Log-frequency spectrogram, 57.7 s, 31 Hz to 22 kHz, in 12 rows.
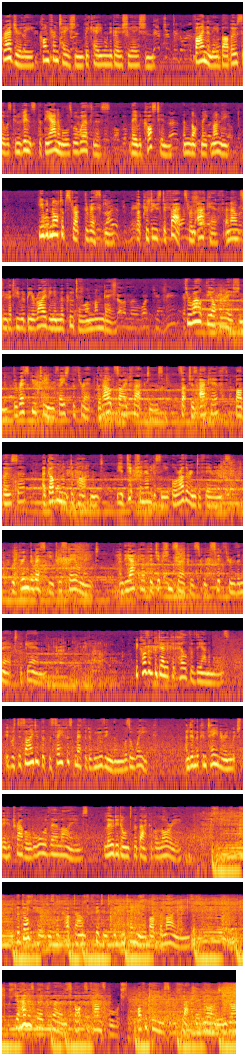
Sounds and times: Speech: 0.0 - 9.5, 10.4 - 34.6, 36.4 - 41.6, 42.2 - 47.0, 48.5 - 52.1, 53.2 - 57.7
Music: 18.2 - 34.7, 47.6 - 57.7
Roaring cats (lions, tigers): 18.4 - 33.4, 34.0 - 37.4.

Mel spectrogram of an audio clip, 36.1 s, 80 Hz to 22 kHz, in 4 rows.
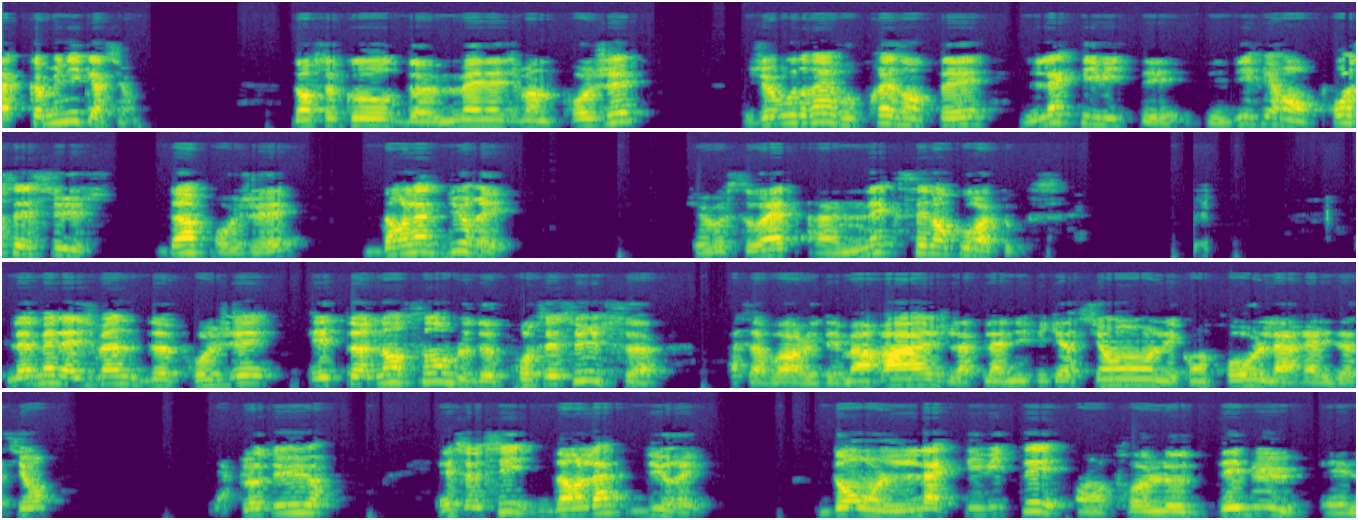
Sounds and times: Speech: 0.0 - 1.0, 2.0 - 4.4, 5.0 - 12.4, 13.6 - 15.9, 18.1 - 27.5, 28.5 - 29.4, 30.0 - 31.8, 32.6 - 36.1.

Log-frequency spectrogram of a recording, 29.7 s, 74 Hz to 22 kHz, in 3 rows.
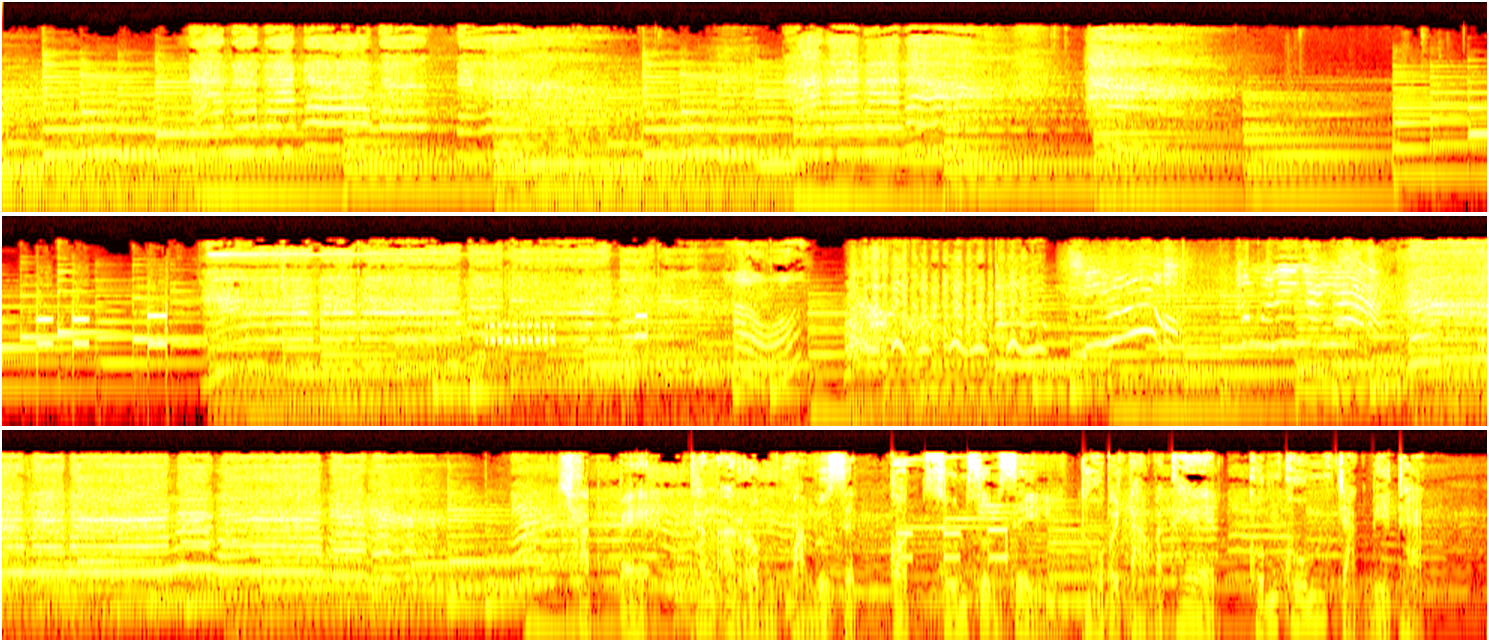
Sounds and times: Music: 0.0 - 29.7
Speech: 23.6 - 29.4.

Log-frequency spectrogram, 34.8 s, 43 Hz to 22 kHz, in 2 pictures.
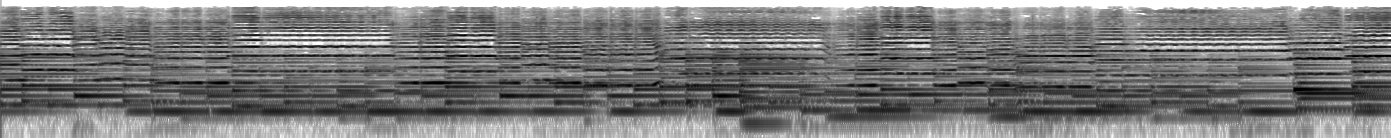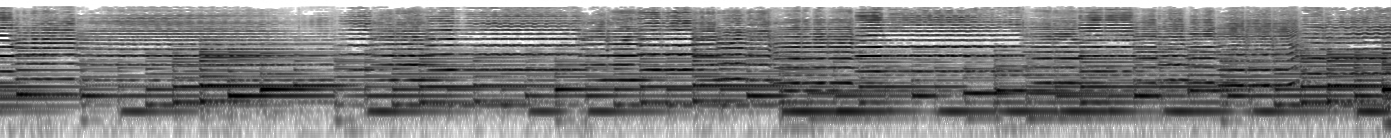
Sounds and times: Violin, fiddle: 0.0 - 34.7.

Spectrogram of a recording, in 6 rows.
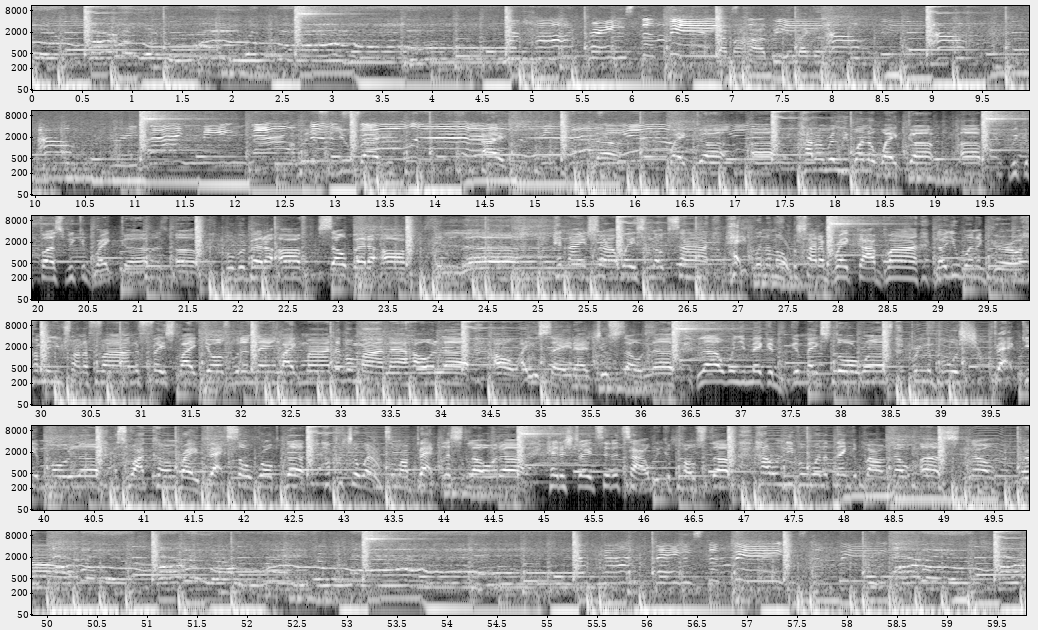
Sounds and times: Rapping: 0.0 - 3.7, 4.5 - 54.0
Music: 0.0 - 59.7.

